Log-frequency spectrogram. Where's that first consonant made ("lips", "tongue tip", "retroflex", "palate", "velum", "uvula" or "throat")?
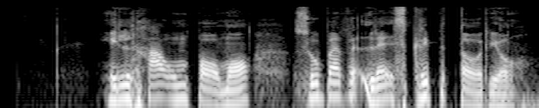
tongue tip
